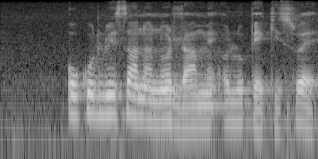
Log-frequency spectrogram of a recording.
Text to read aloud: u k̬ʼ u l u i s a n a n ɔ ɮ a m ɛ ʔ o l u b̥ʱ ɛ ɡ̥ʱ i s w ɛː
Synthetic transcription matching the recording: u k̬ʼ u l w i s a n a n ɔ ɮ a m ɛ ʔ o l u b̥ʱ e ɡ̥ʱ i s w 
